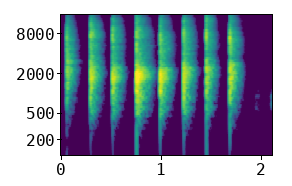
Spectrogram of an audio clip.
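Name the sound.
hand clapping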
